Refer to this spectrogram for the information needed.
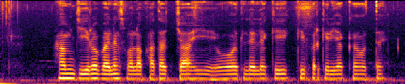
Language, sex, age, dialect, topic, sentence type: Magahi, male, 18-24, Western, banking, question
